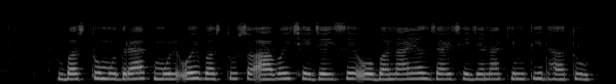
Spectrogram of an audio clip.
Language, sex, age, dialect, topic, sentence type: Maithili, female, 25-30, Eastern / Thethi, banking, statement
